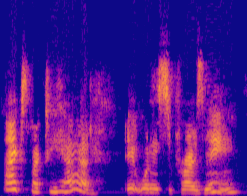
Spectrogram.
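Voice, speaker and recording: A woman's voice: fairly high pitch, sing-song, moderate pace, slightly rough, full character voice. Casting: actress as anxious, genteel, protective married lady for mystery drama, swooping delivery, muffled sound. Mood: uneasy, resigned. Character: anxious, protective, genteel married woman hushing her companion. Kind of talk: dramatic reading of murder mystery. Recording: dull, muffled lo-fi audio.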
